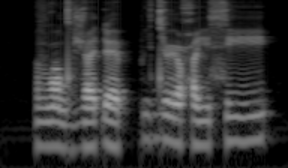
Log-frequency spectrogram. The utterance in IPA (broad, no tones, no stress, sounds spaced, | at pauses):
v ã dˤ ə̤ ʒ ɛ ɗ ɛ pː i̤ d øː ħ iː s iː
